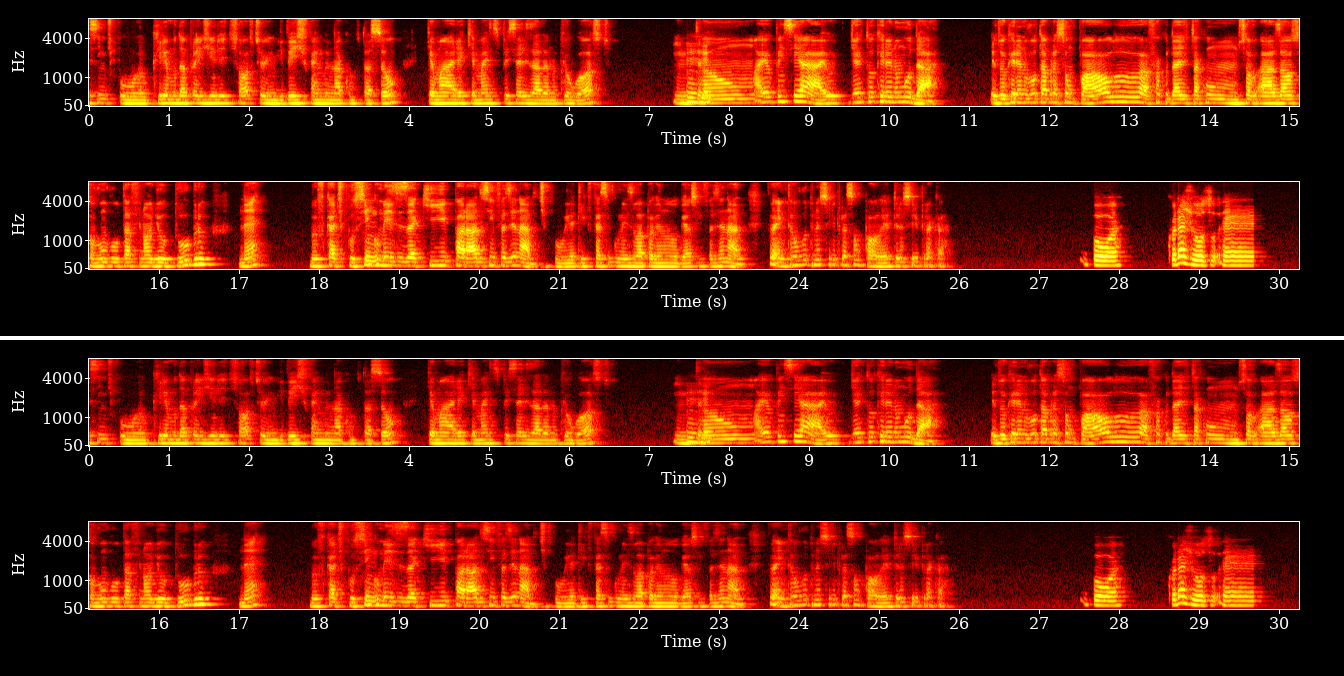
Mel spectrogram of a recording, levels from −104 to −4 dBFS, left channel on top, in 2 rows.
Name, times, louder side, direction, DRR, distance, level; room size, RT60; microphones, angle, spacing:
voice 1, 0.0-3.9 4.2-6.4 7.3-10.6 11.3-16.7 17.0-17.3 17.9-25.9, left 4 dB, 55° left, 1.0 m, -31 dB
voice 2, 7.5-7.8 18.6-18.8 27.5-28.0 28.6-29.7, left 5 dB, 80° left, 0.6 m, -26 dB
18.0 x 8.7 x 3.4 m
head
